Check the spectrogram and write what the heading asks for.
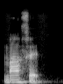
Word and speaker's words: Moffat: Moffat. Okay. Like Muppet.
